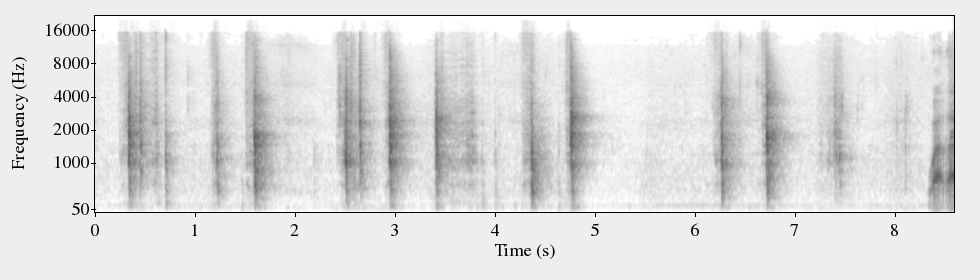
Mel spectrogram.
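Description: Knife chopping fresh tomato on a board, a dozen crisp, irregular cuts in short bursts with brief pauses, close and clear, no talk.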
